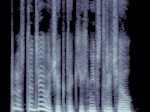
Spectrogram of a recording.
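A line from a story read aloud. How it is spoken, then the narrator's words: Chuckled. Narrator (Russian): хохотнул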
